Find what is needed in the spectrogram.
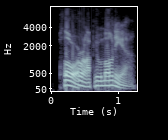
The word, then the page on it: pleuropneumonia: American English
